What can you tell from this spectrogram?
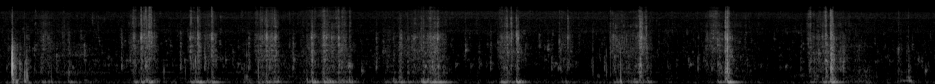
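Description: Toy RC stunt car driven over wet rock in short bursts, about one or two a second: its small electric motors and rubber-paddle wheels scrabbling and knocking on the stone, over a faint trickle of water.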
